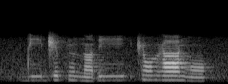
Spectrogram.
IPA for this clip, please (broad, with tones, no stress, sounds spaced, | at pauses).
d iː˨ d͡ʒ e˦ kʷ ĩ˧ n ã˨ ɗ iː˧ | t͡ʃ ɔ̃˦ ɣ aː˦ ŋ ɔ̃˨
